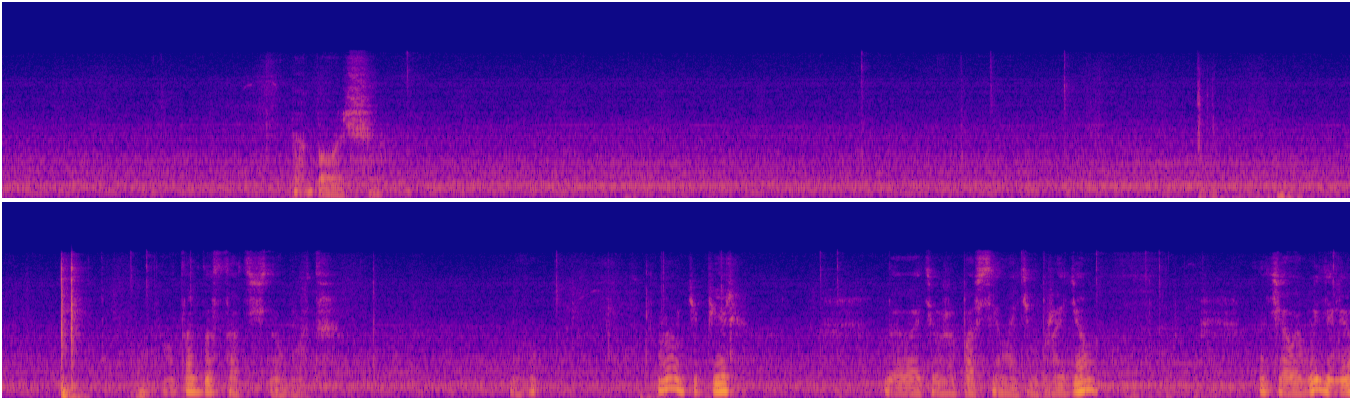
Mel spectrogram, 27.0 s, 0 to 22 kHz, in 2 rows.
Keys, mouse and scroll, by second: 4.1-7.0 drag, 9.9-12.0 middle drag, 12.0 e, 14.7 click, 15.3-18.3 middle drag, 19.4-20.0 scroll up 3, 20.0 scroll up 1, 20.1-21.6 middle drag, 21.6 click, 23.7 click, 24.9 click, 25.5-26.2 scroll down 5, 26.2 click.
